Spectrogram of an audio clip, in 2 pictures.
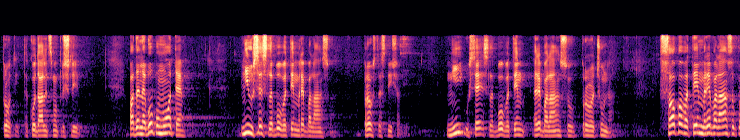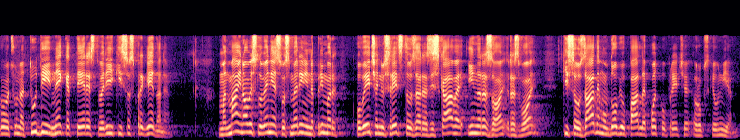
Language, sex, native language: Slovenian, male, Slovenian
